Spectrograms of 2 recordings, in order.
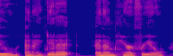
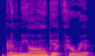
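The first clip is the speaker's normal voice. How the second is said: usual speaking voice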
